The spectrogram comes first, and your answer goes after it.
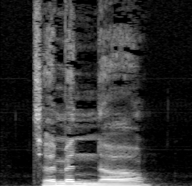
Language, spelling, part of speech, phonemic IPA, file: Arabic, تمنى, verb, /ta.man.naː/, Ar-تمنى.ogg
- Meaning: 1. to wish for, to desire 2. to read 3. to fabricate, to make up (text, speech, etc) 4. to lie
